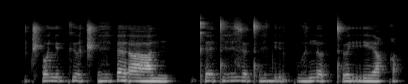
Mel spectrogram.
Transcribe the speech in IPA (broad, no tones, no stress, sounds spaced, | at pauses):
t͡ʃʼ ɤ lʲ ə kʲ ɤ t͡ʃʼ e̤ ʔ ɛ ɾ a nʲ | kʼ e t e̤ z ʏ tʼ e̤ d rʲ ə kʷ ɛ̤ n ɘ ʔ tʼ ʏ rʲ e q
